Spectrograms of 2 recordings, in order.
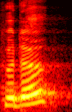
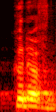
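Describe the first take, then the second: First: The words are reduced and run together. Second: Both words are said fully and separately. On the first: "it can be pronounced that shoulda, woulda, coulda" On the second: "you can say should have, ... could have done it"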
